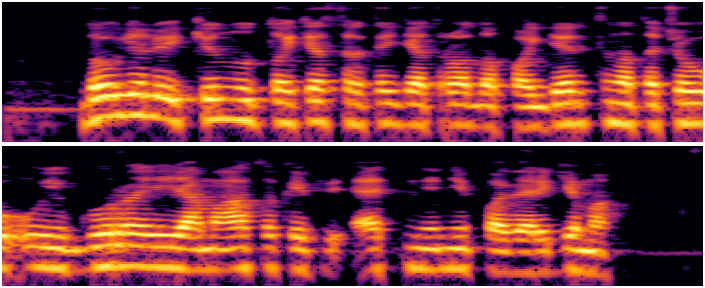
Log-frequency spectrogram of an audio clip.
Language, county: Lithuanian, Telšiai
